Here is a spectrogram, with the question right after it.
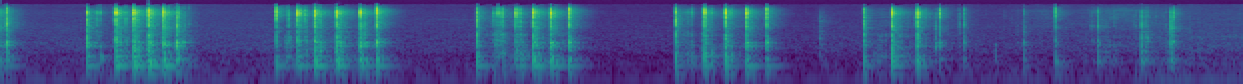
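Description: Glitter-painted nails and fingertips drum fast on a gray plastic sheet covered in pyramid studs. The result is short bursts of rapid, dry, clicky tapping with a bright edge, followed by scattered lighter taps toward the end.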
